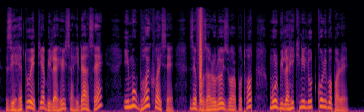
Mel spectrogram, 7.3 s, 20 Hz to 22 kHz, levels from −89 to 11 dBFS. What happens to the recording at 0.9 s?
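Nothing goes wrong at 0.9 s; the speech runs through that moment intact, with no dropout, click or distortion.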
